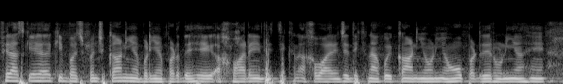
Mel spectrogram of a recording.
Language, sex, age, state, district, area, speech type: Dogri, male, 30-45, Jammu and Kashmir, Jammu, rural, spontaneous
